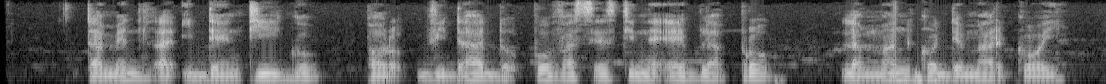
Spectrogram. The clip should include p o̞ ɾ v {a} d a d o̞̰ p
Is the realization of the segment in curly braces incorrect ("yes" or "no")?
yes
